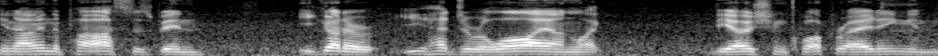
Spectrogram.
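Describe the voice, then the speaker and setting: Fairly high-pitched, a man talks at a very fast pace. His intonation is monotone and flat. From Australia. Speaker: professional surfer. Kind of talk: interview answer. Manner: casual, hesitant.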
